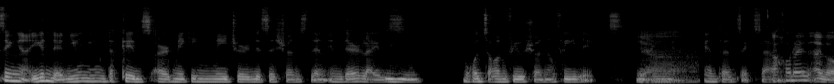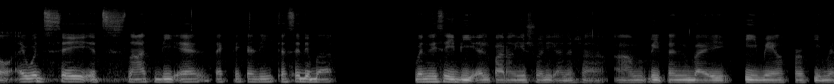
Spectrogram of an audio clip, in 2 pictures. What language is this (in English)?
Filipino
